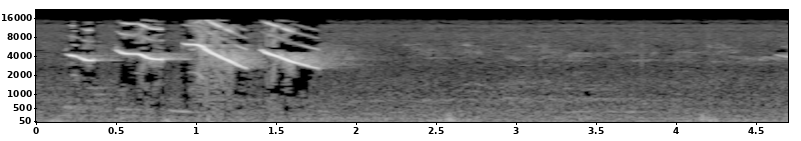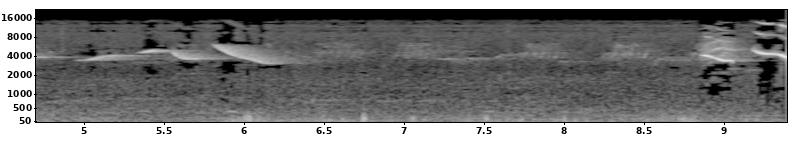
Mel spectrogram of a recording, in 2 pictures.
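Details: Rufous-collared sparrow, a young bird being trained, singing the Jesus Meu Deus song style: clear high whistled notes followed by sharp descending slurs, a pause with soft distant whistles, then the phrase starting again.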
